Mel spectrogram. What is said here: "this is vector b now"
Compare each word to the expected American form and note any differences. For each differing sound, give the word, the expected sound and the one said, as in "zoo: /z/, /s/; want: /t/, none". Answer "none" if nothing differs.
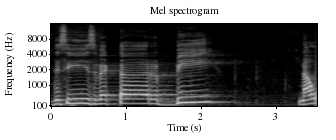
none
